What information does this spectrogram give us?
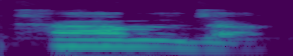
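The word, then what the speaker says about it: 감자: এখন দেখেন এটার উচ্চারণ খামজা কি করে হলো। আপনারা জানেন গিয়োগ বর্ণটা প্রথমে বসলে হয় খ, কারণ আমরা পড়ছি ক খ গ, তাহলে খ হয়।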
